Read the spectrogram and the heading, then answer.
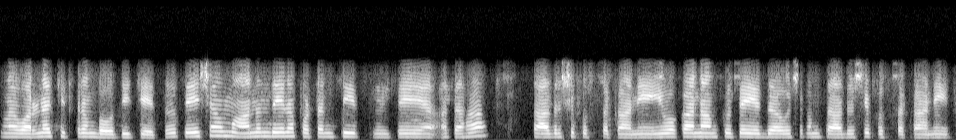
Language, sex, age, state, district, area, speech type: Sanskrit, female, 45-60, Karnataka, Bangalore Urban, urban, conversation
